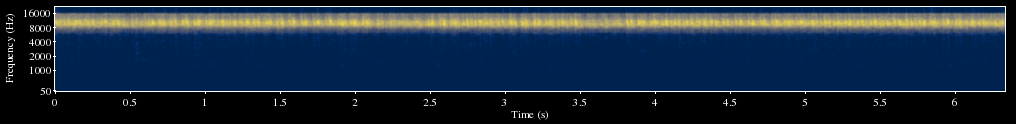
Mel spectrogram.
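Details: Crickets chirping in a dense, unbroken chorus: a bright, very high shimmering trill with fine rapid pulsing, holding steady throughout, over a soft faint hiss lower down.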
